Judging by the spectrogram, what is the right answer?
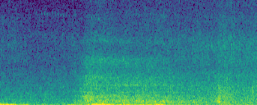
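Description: Sea waves wash onto a beach with a swelling surf roar, blended with steady wind rushing across the microphone.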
